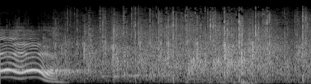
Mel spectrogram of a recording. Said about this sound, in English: If y'all heard the youth choir, wasn't that good? Didn't the youth choir do a good job? Oh, yeah, y'all can clap.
